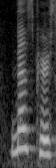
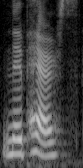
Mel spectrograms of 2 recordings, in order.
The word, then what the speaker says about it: Nez Perce: And it's Nez Perce, or Nez Perce, which is the very French pronunciation of it, which means pierced nose.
